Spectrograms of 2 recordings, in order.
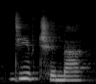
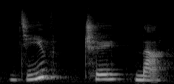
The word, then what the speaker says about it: дівчина: So if you want to say a girl in Ukrainian, you would say it like дівчина, дівчина, дівчина.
